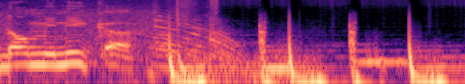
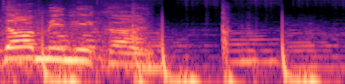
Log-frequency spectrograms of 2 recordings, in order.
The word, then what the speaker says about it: Dominica: boom we call it Dominica yes the nature I love the Caribbean it's rum punch time oh we call it Dominica o-m-i-n-i-c-e it is not Dominican Republic it is pronounced Dominica and it's situated between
